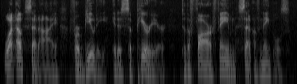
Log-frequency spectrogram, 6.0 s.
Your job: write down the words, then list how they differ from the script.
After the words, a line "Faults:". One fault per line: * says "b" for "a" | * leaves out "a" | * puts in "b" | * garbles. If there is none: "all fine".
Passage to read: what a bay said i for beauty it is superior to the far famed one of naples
what a said i for beauty it is superior to the far famed said of naples
Faults:
* leaves out "bay"
* says "said" for "one"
